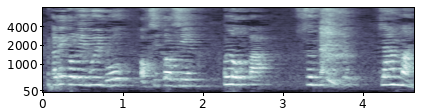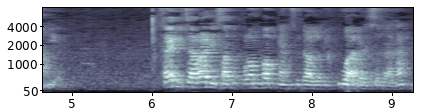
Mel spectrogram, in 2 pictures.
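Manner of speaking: ordinary delivery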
